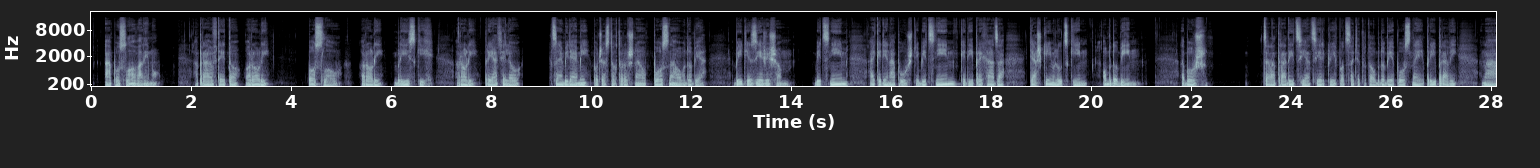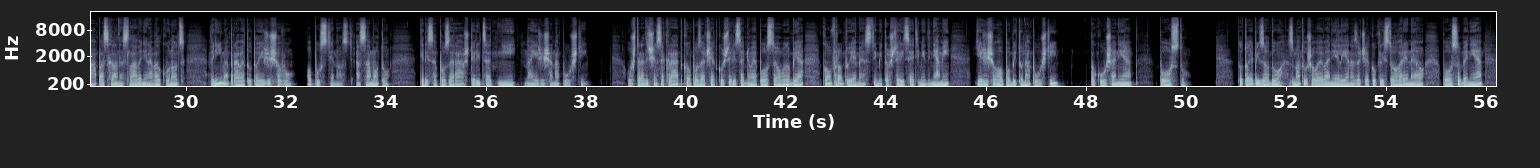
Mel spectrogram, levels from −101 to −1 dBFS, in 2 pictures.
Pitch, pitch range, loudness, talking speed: 80 Hz, 75-90 Hz, -30 LUFS, 110 wpm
